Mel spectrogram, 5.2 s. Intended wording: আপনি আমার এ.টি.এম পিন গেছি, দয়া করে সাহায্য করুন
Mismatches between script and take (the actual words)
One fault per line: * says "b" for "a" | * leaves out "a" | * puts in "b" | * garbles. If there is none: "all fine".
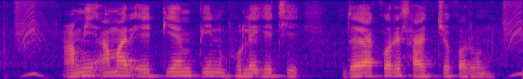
* says "আমি" for "আপনি"
* puts in "ভুলে"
